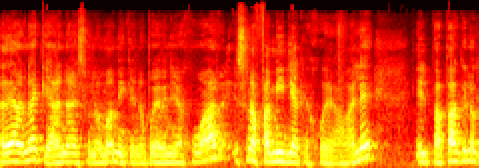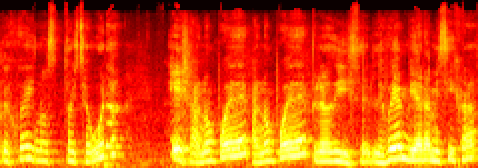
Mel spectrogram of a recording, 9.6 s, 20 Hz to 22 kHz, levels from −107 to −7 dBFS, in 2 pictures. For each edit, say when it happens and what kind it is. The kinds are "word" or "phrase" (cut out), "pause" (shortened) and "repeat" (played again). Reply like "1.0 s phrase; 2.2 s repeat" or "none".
5.1 s word; 7.3 s repeat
